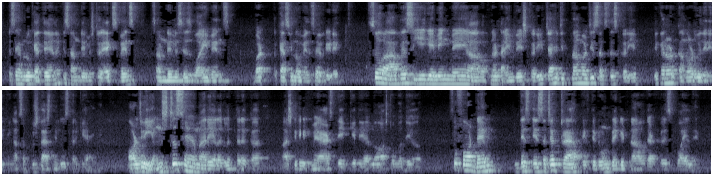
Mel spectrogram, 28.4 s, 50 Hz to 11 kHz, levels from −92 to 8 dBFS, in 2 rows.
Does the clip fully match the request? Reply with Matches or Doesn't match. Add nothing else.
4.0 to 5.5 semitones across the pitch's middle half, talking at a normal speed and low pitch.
Matches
